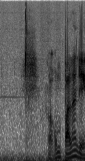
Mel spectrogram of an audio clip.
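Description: A man speaks briefly into a microphone, close up.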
